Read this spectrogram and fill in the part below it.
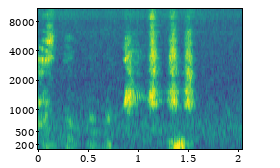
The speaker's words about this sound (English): I hear a dog. I hear a dog.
